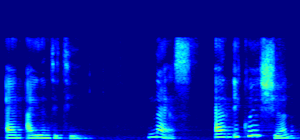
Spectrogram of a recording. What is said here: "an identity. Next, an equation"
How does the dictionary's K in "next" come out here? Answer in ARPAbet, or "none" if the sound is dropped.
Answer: none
